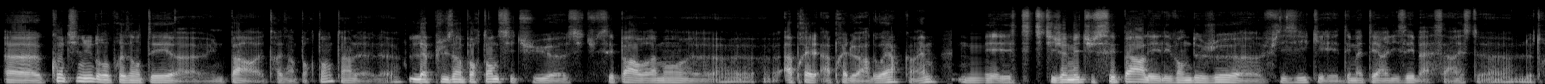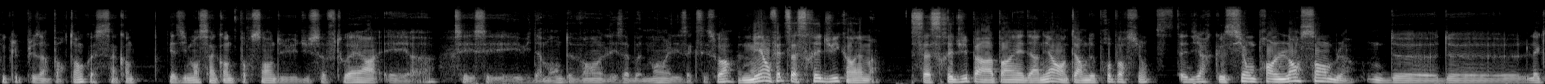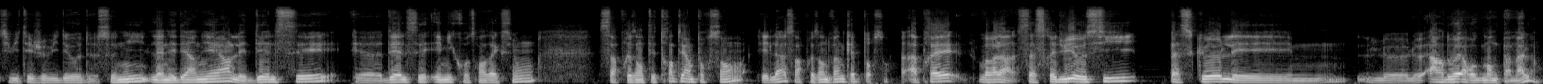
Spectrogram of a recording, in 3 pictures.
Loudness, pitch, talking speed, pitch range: -22 LUFS, 100 Hz, 175 wpm, 90-115 Hz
